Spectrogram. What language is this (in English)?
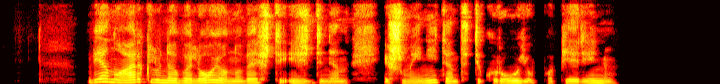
Lithuanian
